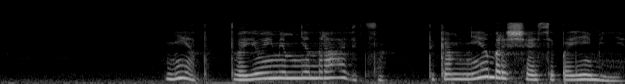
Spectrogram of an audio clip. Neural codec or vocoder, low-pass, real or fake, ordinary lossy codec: none; 7.2 kHz; real; none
